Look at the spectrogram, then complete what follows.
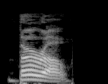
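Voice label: "borough", American English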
